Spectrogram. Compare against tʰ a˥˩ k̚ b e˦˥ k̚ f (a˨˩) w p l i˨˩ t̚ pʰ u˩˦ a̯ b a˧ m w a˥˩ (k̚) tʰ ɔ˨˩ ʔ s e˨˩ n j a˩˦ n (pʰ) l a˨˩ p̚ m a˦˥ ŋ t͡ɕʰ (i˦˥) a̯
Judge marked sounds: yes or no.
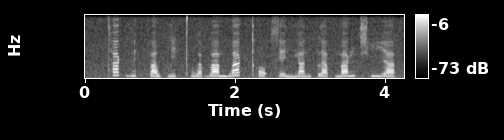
yes, yes, no, no

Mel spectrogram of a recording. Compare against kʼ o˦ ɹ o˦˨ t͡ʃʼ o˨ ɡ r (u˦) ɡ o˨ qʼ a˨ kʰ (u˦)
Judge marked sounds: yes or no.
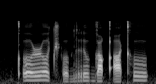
yes, yes

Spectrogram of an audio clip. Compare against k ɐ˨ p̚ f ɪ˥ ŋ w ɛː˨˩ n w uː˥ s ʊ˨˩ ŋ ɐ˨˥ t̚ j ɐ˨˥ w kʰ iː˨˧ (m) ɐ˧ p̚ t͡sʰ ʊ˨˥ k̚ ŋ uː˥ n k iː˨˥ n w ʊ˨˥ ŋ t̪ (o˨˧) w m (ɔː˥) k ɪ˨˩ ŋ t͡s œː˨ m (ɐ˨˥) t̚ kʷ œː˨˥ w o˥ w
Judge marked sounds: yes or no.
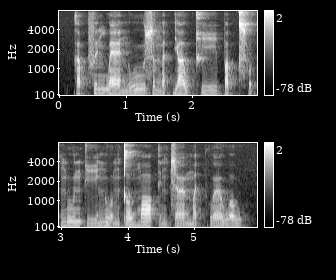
no, no, yes, yes

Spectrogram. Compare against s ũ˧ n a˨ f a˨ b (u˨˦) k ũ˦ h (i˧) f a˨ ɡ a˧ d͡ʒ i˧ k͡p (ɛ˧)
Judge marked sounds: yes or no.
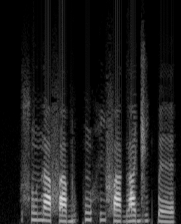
yes, no, no

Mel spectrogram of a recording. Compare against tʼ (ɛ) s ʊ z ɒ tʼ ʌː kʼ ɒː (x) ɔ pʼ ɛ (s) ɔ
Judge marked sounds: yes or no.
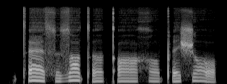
no, yes, no

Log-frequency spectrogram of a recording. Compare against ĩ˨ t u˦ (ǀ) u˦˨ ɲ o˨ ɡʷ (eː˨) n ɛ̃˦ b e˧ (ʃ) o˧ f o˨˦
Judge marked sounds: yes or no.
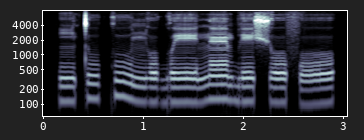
no, yes, yes

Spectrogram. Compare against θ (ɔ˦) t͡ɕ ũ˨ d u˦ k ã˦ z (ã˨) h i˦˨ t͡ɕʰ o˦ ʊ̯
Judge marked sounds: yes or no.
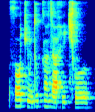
yes, no

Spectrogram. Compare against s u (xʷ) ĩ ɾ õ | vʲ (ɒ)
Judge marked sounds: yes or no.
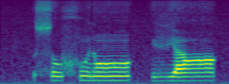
yes, no

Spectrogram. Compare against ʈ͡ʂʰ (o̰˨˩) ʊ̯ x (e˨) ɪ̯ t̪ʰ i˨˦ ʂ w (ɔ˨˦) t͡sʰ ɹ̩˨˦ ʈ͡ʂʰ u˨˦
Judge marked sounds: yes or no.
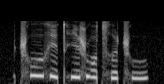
no, yes, no

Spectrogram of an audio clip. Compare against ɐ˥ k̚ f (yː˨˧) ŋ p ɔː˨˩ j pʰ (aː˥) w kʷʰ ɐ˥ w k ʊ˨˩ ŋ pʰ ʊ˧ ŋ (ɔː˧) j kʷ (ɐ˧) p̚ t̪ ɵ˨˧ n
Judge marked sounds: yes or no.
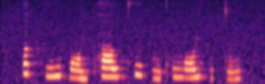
no, no, no, yes

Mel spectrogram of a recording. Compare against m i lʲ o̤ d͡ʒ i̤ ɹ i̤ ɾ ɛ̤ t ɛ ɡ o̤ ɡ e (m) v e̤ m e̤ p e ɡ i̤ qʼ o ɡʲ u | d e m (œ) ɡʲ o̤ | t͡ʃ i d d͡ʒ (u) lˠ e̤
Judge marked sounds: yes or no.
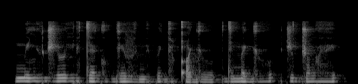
no, no, yes

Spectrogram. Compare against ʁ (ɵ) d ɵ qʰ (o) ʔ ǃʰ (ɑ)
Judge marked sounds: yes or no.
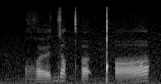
no, no, yes

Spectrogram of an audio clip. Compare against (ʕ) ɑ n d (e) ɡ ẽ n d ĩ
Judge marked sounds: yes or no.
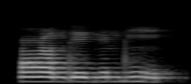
yes, yes

